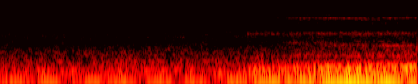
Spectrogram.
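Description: A steady low hum. In the second half a person's breath rises over it, loudest near the end.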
